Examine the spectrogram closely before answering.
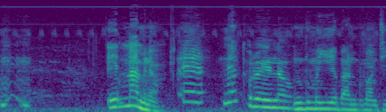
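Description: A young man speaks earnestly nearby.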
